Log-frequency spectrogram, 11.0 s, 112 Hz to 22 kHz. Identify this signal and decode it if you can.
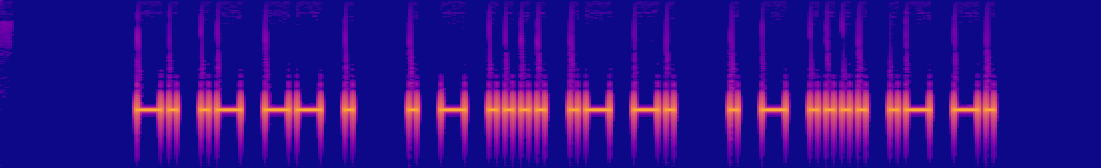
Morse code, heard as a keyed tone, about 15 wpm, 700 Hz. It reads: NAME ETHAN ETHAN
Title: Practice QSO - Exchange 1 - Beginning - 15wpm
